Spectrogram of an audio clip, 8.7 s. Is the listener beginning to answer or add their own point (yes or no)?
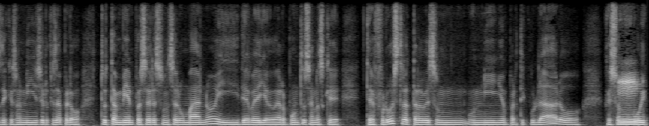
yes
